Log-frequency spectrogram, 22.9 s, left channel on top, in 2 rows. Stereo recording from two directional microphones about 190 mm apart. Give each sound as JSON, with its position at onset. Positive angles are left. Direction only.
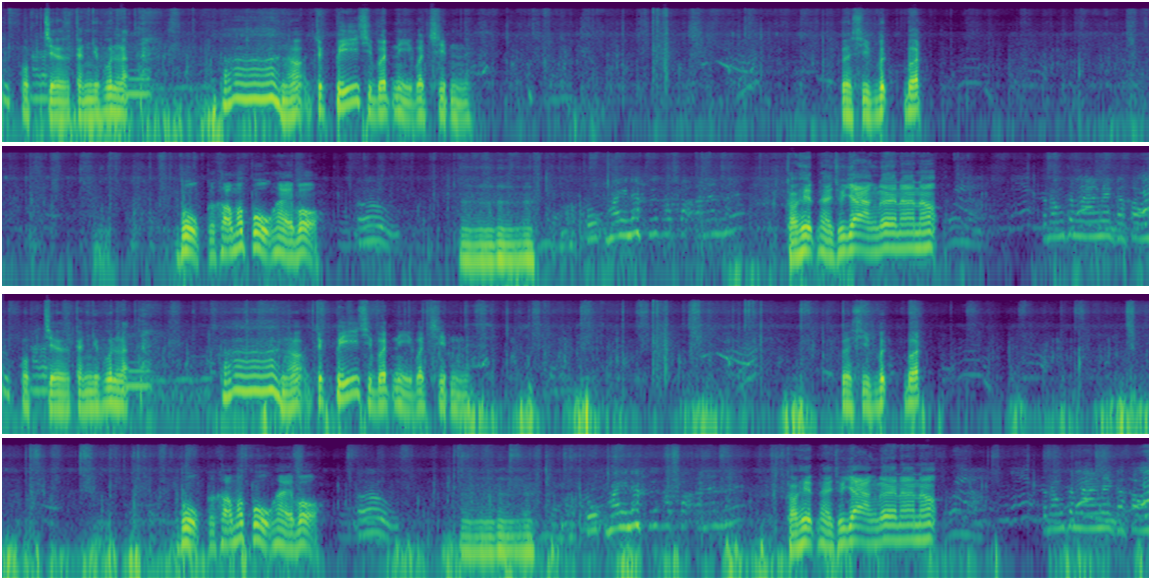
{"t": 0.2, "sound": "speech", "side_deg": 5}
{"t": 6.5, "sound": "walk", "side_deg": -50}
{"t": 8.4, "sound": "speech", "side_deg": 20}
{"t": 13.2, "sound": "speech", "side_deg": 20}
{"t": 15.0, "sound": "a sound", "side_deg": -30}
{"t": 16.0, "sound": "speech", "side_deg": 30}
{"t": 17.5, "sound": "speech", "side_deg": -45}
{"t": 18.3, "sound": "a sound", "side_deg": 40}
{"t": 19.3, "sound": "speech", "side_deg": 20}
{"t": 21.8, "sound": "a sound", "side_deg": 25}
